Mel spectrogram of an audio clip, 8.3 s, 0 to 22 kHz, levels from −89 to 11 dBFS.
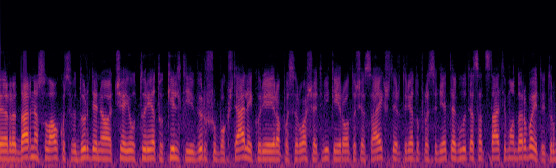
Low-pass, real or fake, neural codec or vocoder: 7.2 kHz; real; none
